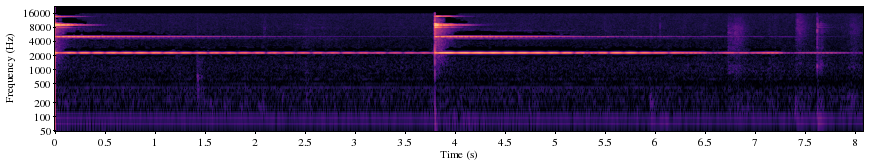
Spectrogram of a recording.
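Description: Tingsha, a pair of small hand cymbals, struck together twice about four seconds apart. Each strike gives one clear high ring that wavers slightly as it fades. A couple of faint clinks come near the end as the cymbals are set down.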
